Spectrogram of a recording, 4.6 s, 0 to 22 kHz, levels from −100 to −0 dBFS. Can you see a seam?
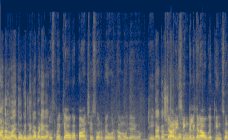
yes; 1 cut; at 3.0 s

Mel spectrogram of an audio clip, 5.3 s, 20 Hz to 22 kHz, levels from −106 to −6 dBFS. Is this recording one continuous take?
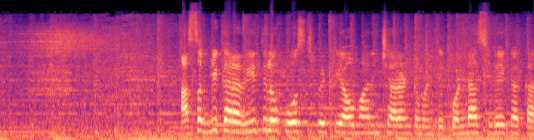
no; 1 cut; at 1.5 s

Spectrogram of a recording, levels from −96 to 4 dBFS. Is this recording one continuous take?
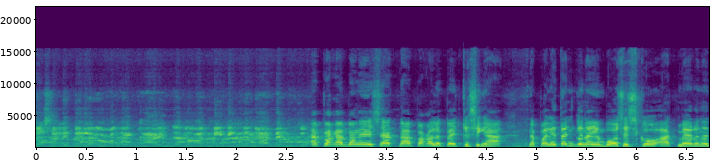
no; 1 cut; at 2.8 s

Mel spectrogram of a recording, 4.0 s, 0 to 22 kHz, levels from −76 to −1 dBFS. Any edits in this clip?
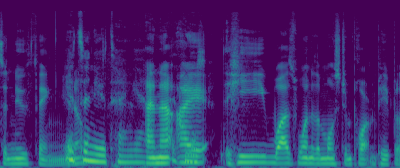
yes; 1 cut; at 2.2 s

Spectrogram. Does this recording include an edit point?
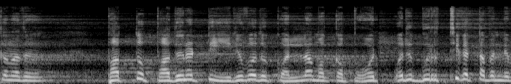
yes; 1 cut; at 3.8 s

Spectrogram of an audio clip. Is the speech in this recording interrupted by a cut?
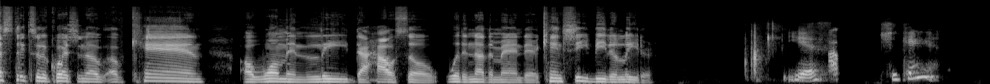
no; 0 cuts

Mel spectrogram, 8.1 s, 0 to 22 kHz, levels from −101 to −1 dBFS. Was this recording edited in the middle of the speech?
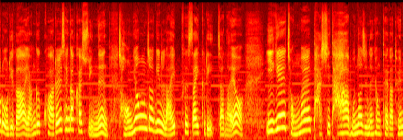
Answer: yes; 1 cut; at 2.3 s

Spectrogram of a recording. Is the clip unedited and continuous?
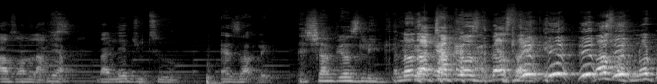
no; 1 cut; at 2.8 s

